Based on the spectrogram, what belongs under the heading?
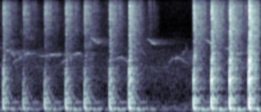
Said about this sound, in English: Etha answered the door on the third knock, fizzing with annoyance.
